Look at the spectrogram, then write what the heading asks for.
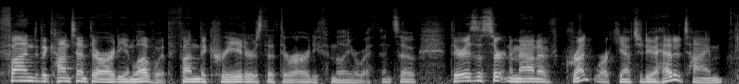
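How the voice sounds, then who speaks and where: It is a man with a normal speaking voice. His pitch sits in the medium range, with ordinary pitch variation. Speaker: podcast host. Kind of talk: podcast interview.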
